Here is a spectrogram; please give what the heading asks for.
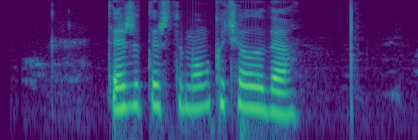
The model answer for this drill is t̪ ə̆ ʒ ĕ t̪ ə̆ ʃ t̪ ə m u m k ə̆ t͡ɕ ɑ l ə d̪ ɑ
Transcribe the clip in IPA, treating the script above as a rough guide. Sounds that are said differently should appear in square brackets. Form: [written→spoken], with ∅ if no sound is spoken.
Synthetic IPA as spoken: t̪ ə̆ ʒ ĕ t̪ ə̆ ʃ t̪ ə m [u→o] m k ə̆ t͡ɕ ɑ l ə d̪ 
